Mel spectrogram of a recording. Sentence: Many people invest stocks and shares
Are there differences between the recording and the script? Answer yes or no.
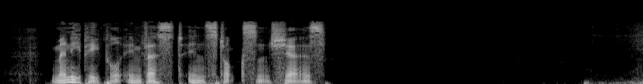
yes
